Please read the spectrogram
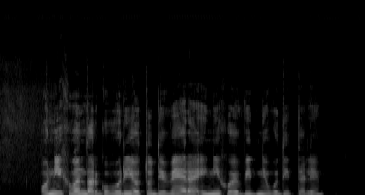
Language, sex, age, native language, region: Slovenian, female, 18-29, Slovenian, Carinthia region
